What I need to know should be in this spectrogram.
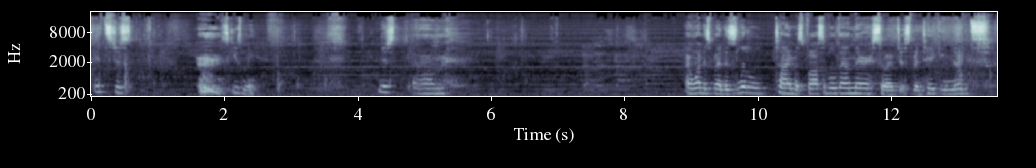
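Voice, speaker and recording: An actress as a fearful, protective young woman in an audio drama. Her voice is mellow and subdued, and she talks slowly and hesitantly, as if guarding what she says. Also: on the high side, faint music behind, low-quality recording. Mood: guarded, hesitant. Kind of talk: naturalistic fiction podcast acting.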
